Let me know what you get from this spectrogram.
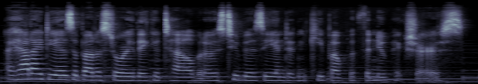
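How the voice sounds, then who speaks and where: A woman host reading a first-person fantasy story aloud in a measured, deliberate way. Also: fairly low pitch, fairly even intonation, music in the background.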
